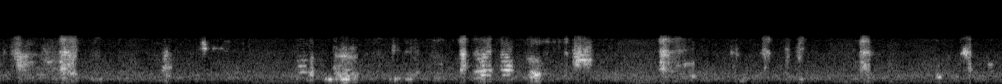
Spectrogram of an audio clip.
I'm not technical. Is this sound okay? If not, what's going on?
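No. AMR narrowband mobile codec, throughout: the phone squeezes the speech into a narrow band and rebuilds it from a rough model, so it sounds thin, buzzy and synthetic.

AMR comfort noise, nine times between 2.5 s and the end: the phone decided nobody was talking and stopped sending speech, so smooth fake hiss fills gaps lasting from 0.02 to 0.48 s.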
